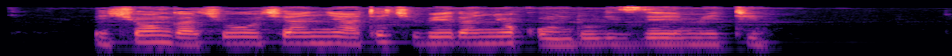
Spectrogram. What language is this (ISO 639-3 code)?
lug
